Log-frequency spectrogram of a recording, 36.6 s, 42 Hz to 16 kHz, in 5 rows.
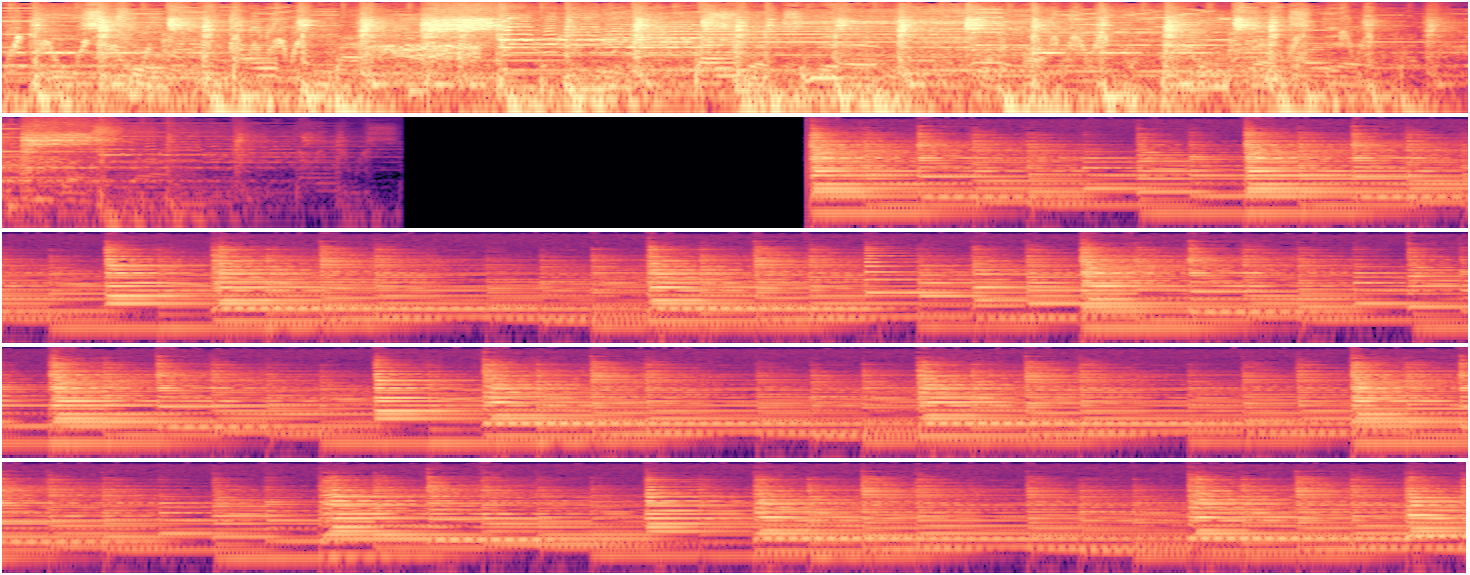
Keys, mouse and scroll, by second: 0.2 shift+click, 0.7 middle click, 1.4 shift+click, 3.5 space, 5.8 shift+middle click, 6.5 middle click, 7.0 scroll down 1, 7.0 scroll up 1, 7.2 scroll down 1, 7.4 shift+middle click, 7.8 middle click, 8.3 middle click, 8.7 middle click, 9.1 middle click, 9.8 scroll up 1, 10.4 scroll up 2, 10.7 click, 11.1-14.1 shift+middle drag, 14.8 click, 15.3 scroll up 1, 15.9 scroll up 1, 16.1 scroll down 1, 18.7 g, 26.0-35.4 shift+middle drag.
